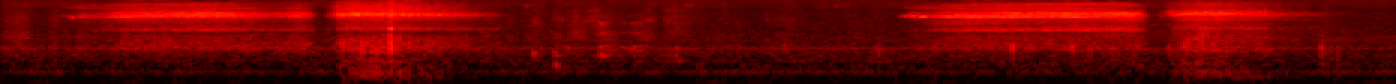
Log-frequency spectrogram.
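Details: Snoring in a sleeping teenager who fell asleep during a movie: two long whistling, rasping snores, each followed by a snort.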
